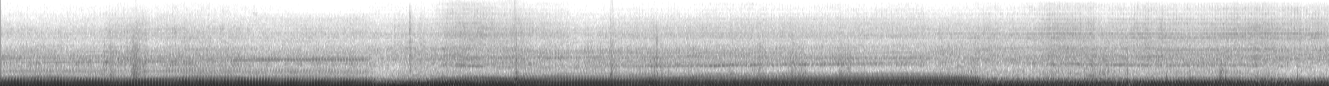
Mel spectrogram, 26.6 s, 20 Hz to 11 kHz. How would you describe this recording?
a lap of olivers mount ... on a yamaha xvs 950 evening star ... go pro mounted on helmet ... re-recorded from mp4 track ...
